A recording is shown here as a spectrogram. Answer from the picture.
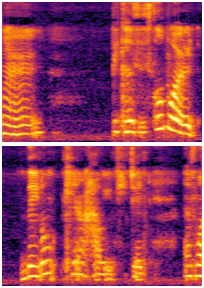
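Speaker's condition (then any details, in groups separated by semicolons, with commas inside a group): Cerebral palsy, triplegia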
